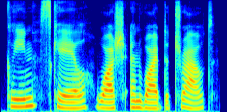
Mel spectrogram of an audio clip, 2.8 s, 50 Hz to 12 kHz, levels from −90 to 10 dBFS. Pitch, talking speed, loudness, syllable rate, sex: 195 Hz, 150 wpm, -17 LUFS, 3.3 syllables/s, female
